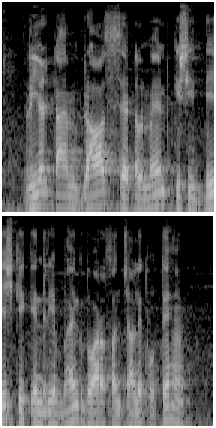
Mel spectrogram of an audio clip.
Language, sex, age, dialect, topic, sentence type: Hindi, male, 31-35, Awadhi Bundeli, banking, statement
